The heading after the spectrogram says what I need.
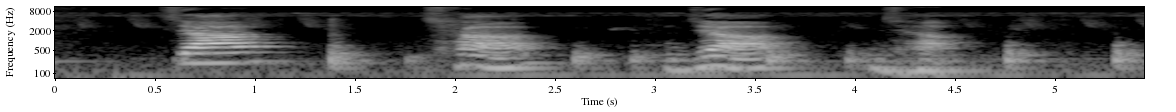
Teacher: बोलते समय स्पर्श भी करते हैं और इनको निकलने में समय भी लगता है, संघर्ष भी करना पड़ता है। तो जिन वर्णों को बोलते समय कुछ संघर्ष भी करना पड़े और वो अपने उच्चारण स्थानों को टच करके निकले, स्पर्श करके निकले, ऐसे वर्णों को संघर्षी, स्पर्श संघर्षी वर्ण कहा जाता है।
